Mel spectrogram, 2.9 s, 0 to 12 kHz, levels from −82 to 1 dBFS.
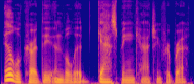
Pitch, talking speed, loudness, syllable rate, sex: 105 Hz, 185 wpm, -21 LUFS, 4.8 syllables/s, male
